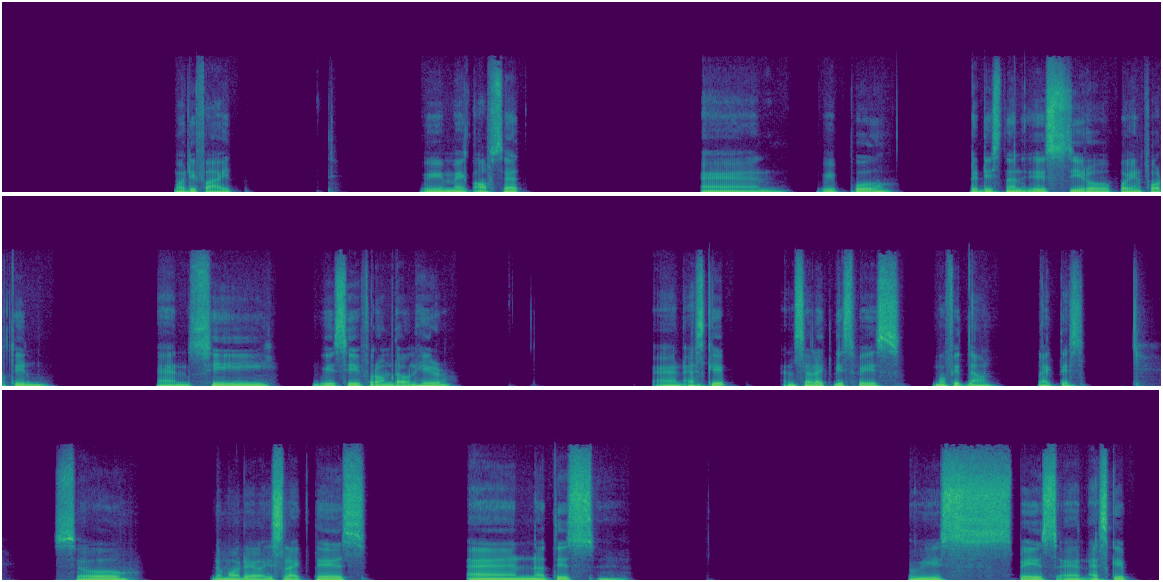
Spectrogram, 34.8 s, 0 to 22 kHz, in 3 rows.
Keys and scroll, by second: 15.0 Return, 18.4 Escape, 32.8 space, 34.1 Escape.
